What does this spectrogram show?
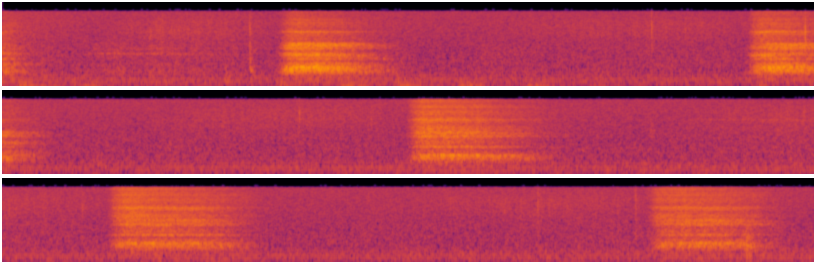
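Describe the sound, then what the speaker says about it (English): Deep, slow breaths from a person lying on ice with hands under the belly come as five evenly spaced, close, airy exhalations about five seconds apart, with quiet pauses between them. "I do like putting my hands under my belly and breathing deep."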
